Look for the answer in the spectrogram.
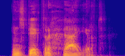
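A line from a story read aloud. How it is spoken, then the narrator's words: Somewhat glum. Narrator (Russian): несколько уныло начал представитель Скотланд-Ярда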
